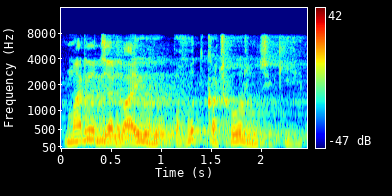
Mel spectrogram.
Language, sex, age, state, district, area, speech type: Hindi, male, 45-60, Bihar, Begusarai, rural, spontaneous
